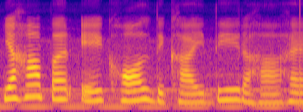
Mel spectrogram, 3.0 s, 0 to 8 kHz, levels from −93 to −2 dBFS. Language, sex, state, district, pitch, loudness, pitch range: Hindi, male, Madhya Pradesh, Katni, 220 Hz, -16 LUFS, 190-245 Hz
